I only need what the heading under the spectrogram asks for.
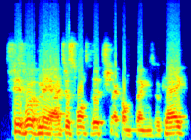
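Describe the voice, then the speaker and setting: Polite small-town deputy, read by a man, mid-pitched voice, mild. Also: brisk, natural voice, rough recording. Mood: defensive. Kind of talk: informal script table read.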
